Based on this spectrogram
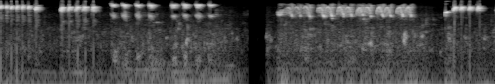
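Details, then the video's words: Sunbird song in a master recording for training songbirds: high, thin chip notes in rapid clusters, some buzzy double-banded bursts and trilled runs separated by short pauses. "MASTERAN BURUNG KOLIBRI"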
